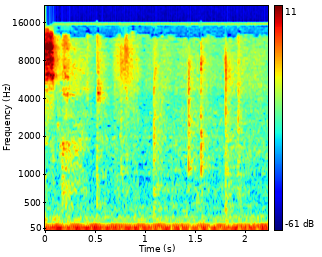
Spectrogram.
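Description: Papers and money in a briefcase rustling as they are handled, in a run of short rustles, over a low steady hum.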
